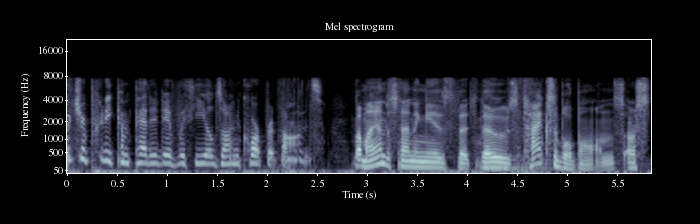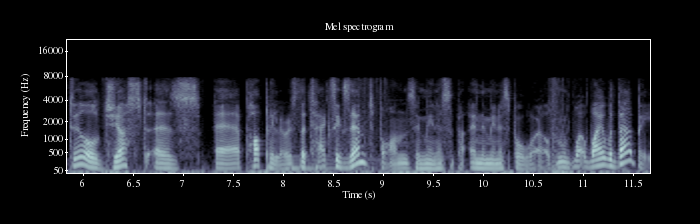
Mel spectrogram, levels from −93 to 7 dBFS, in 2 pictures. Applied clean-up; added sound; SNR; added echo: none; Crumpling, crinkling + Bowed string instrument; 20 dB; none.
